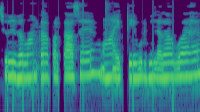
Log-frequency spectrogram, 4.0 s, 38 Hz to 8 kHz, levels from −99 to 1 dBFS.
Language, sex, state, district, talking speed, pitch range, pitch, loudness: Hindi, female, Jharkhand, Sahebganj, 180 wpm, 195-210 Hz, 200 Hz, -27 LUFS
